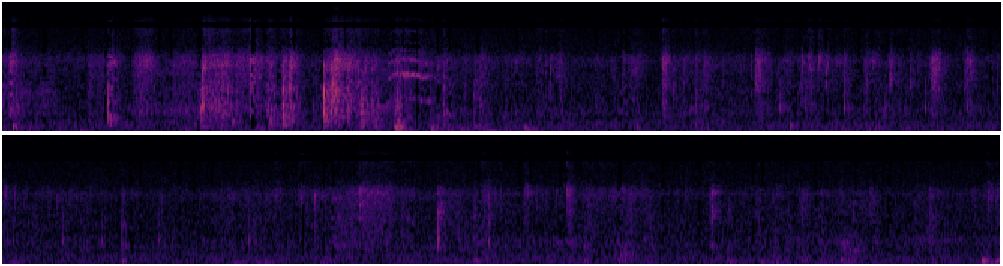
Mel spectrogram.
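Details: A domestic cat meowing indoors in a small room during a mailbag unboxing, a cluster of short, strained meows in the first few seconds, then fainter scattered calls among rustling, tapping and handling noises.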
